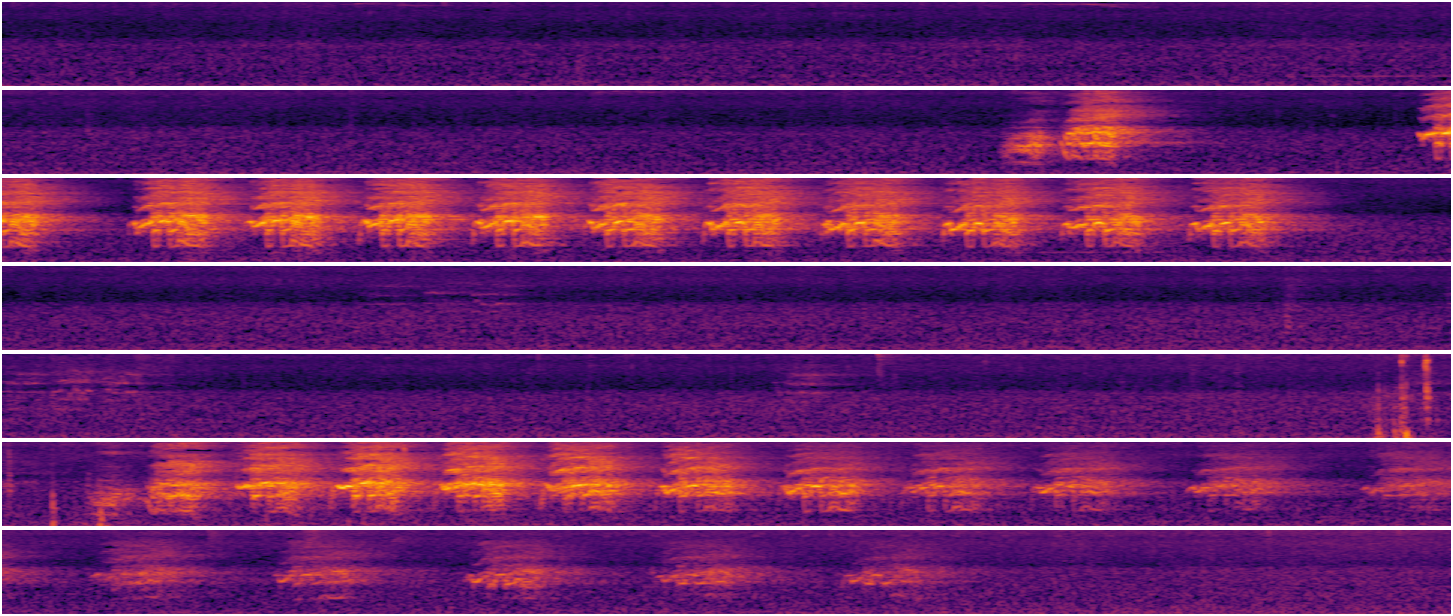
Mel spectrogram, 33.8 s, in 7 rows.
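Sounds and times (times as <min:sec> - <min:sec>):
bird squawking: 0:09.6 - 0:14.1, 0:24.3 - 0:32.2.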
